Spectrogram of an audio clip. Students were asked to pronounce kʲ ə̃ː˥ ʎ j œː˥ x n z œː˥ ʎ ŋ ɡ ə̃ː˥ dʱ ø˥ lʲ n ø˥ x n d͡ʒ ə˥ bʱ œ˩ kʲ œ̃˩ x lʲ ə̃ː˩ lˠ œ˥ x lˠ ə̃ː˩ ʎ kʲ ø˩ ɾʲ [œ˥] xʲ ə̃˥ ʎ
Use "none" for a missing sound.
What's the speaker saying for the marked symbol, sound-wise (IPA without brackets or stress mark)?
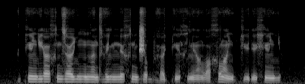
œ˥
